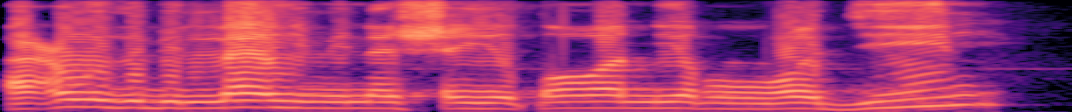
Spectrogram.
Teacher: Huruf jim yang keluar dari tengah lidah. Dia punya sifat jahr.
